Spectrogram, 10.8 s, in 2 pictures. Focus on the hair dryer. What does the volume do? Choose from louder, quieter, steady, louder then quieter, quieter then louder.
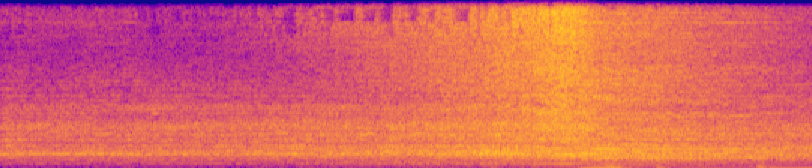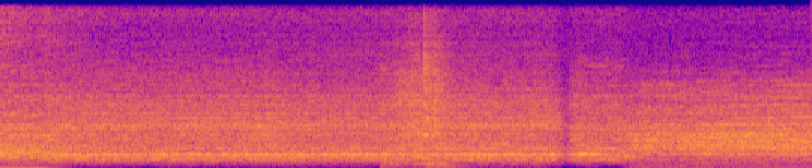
louder then quieter.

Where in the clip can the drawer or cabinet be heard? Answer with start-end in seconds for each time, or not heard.
7.9-9.1.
